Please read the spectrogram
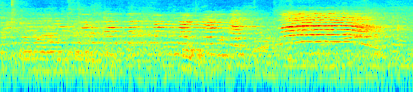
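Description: A woman's high-pitched, wordless crying out, ending in one long wailing cry about three seconds in.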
